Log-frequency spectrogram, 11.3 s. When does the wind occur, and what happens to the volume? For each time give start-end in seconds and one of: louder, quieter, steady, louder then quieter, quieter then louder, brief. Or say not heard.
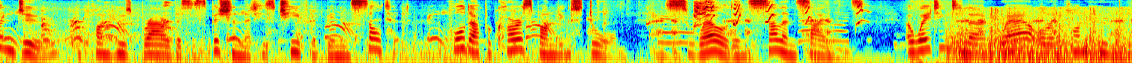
0.0-11.2 quieter then louder.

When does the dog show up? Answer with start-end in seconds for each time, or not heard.
0.4-1.8, 6.0-8.8.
